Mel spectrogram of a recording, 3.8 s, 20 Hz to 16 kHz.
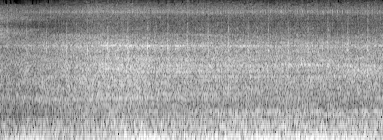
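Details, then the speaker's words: LT1 Caprice idling with the water pump removed, testing a cleaned original Optispark that had oil in it: a low, steady, even rumble with no misses or knocks; the owner suspects a slight noise is due to the missing water pump; normal idle. "That sounds pretty decent. I think that that's the water pump. I think that that's what's making noise a little bit."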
